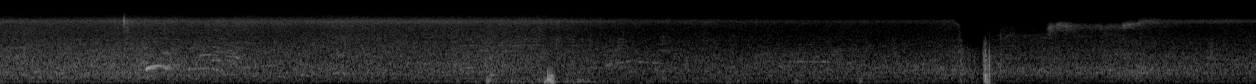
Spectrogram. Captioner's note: noise of water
